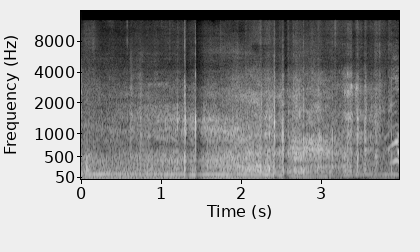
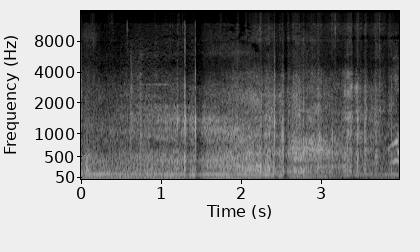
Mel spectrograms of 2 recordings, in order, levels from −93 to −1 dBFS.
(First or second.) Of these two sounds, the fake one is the first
